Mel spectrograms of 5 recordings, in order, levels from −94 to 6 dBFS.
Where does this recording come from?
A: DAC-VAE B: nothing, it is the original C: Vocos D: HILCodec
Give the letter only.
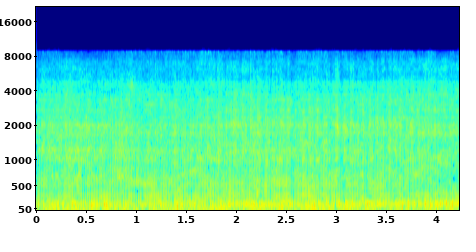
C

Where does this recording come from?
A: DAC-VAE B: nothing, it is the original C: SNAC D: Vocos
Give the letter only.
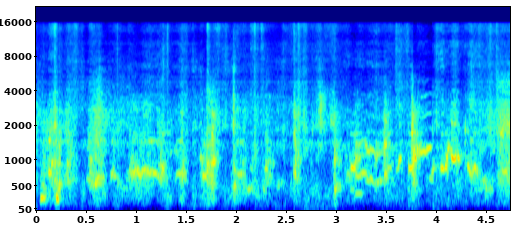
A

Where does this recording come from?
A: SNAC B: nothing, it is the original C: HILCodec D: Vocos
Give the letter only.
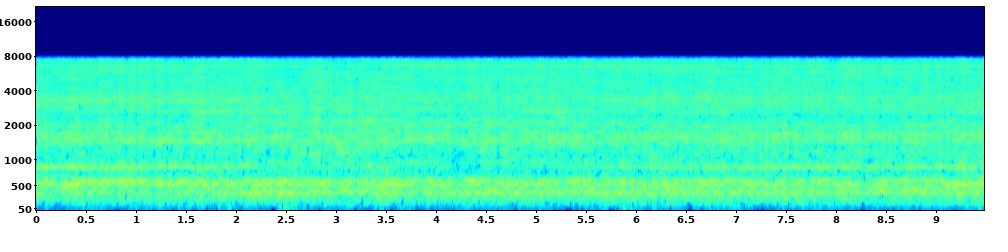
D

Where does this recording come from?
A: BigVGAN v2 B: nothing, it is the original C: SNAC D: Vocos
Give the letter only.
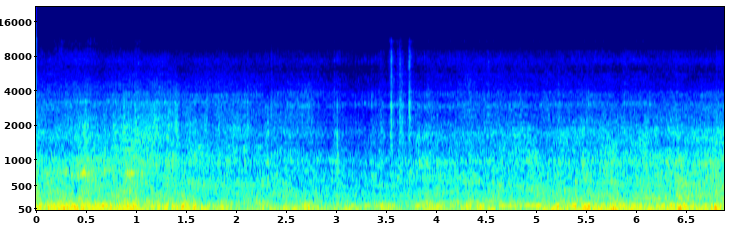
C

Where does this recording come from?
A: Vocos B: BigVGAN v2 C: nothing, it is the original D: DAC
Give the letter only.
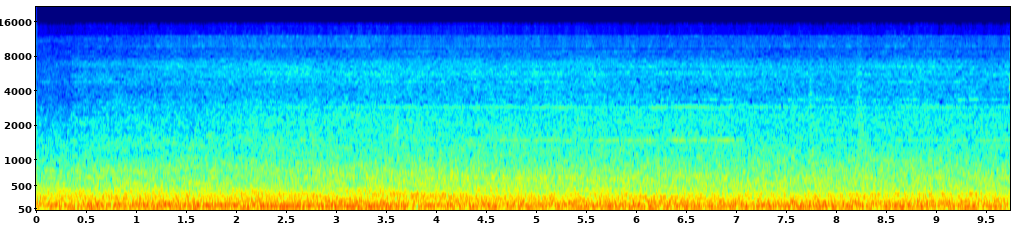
C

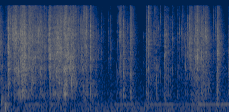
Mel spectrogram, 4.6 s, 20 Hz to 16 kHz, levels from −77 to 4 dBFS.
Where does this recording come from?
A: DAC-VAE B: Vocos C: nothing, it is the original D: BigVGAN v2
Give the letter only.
C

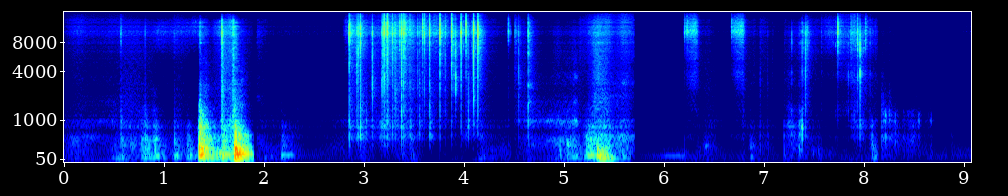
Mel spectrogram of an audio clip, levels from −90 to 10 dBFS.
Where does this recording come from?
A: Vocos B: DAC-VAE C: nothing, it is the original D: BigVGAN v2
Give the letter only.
B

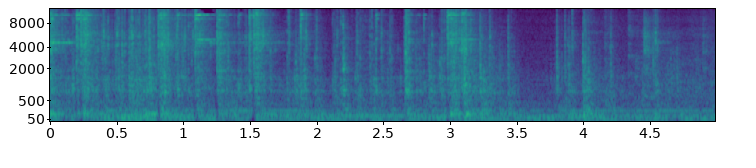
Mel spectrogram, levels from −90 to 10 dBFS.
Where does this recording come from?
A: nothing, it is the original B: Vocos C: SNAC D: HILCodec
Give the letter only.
A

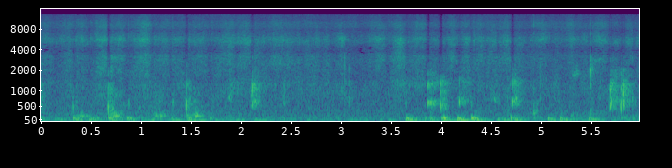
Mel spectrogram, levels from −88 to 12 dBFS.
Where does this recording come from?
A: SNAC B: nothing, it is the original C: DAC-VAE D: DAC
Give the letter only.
B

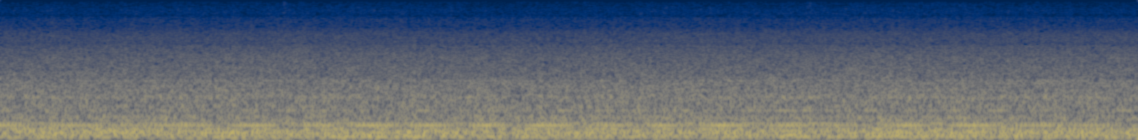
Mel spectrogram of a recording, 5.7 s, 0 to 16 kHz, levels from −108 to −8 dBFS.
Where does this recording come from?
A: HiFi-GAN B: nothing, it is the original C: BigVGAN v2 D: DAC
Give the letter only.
B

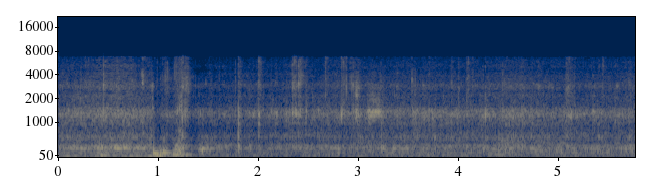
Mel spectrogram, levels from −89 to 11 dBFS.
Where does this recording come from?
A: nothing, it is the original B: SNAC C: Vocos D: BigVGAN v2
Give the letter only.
A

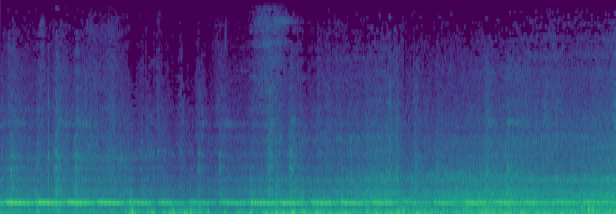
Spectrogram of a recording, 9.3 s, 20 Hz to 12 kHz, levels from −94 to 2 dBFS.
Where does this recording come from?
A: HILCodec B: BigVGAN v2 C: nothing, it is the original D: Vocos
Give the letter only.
C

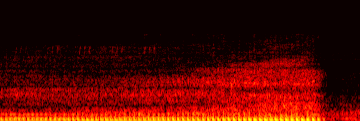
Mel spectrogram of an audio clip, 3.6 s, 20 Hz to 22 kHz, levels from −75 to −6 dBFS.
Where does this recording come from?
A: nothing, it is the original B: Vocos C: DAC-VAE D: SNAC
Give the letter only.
A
